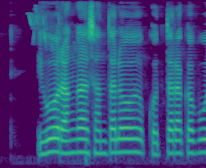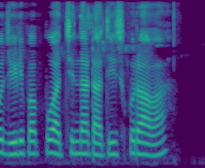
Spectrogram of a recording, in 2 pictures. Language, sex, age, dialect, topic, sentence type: Telugu, male, 18-24, Telangana, agriculture, statement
